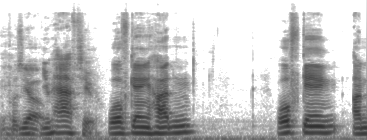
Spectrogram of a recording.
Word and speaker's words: Hutton: Wolfgang Hutton. Wolfgang _ Hutton. Spell that. Hutton, like button with an H.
